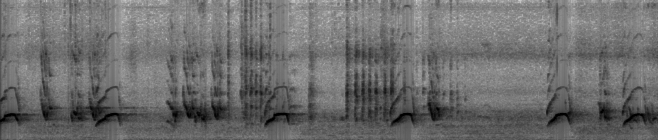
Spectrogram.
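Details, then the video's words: Lovebirds giving sharp, squeaky chirps that rise then drop, in short bursts of two or three notes at irregular intervals of about one to one and a half seconds, over a quiet low background hum. "Natural Sounds Of Love Birds"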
